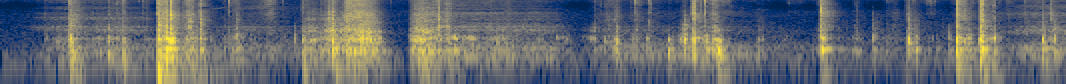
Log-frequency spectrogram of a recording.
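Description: Clear plastic packaging crackling and clicking in the hand as a knife cuts through the tape sealing it, in irregular sharp clicks with a quieter stretch near the middle.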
